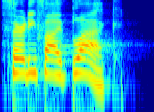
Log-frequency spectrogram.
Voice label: voice Over, roulette; americanroulette3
